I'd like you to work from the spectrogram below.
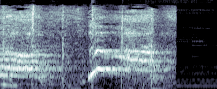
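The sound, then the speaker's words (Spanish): A voice lets out a loud, strained mock scream of suffering, a wailing cry that rises in pitch midway and holds for about a second before cutting off abruptly. “es otro tipo de grito de sufrimiento, no como el...”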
